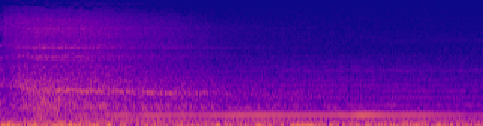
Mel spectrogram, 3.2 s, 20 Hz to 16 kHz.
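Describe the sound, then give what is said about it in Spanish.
During a guided breathing exercise, after the breath is held, a single long breath is pushed out through the mouth, a soft airy rush that fades gradually over a couple of seconds, with a faint steady hum underneath and no talking. “Retén la respiración 3, 2, 1. Por la boca exhala.”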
